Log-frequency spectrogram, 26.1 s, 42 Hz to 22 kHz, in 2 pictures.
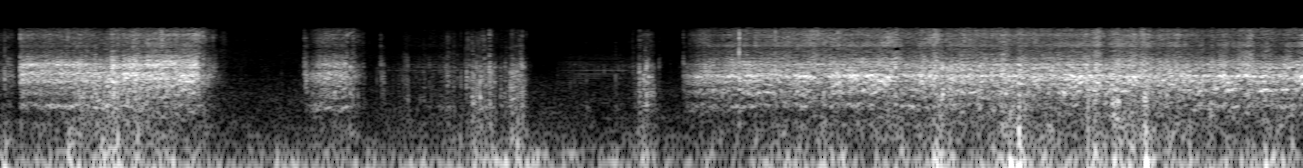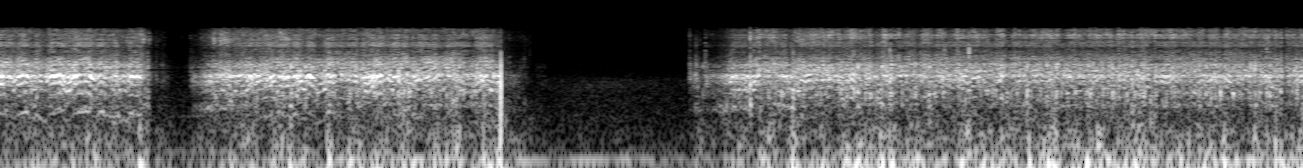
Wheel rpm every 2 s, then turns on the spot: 40, 20, 10, 30, 60, 70, 70, 40, 60, 10, 50, 70, 70.
none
